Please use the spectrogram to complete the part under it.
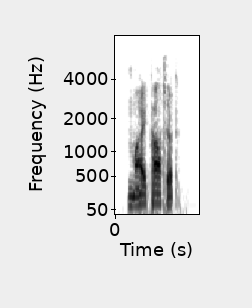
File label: "mycotic", English; adjectives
